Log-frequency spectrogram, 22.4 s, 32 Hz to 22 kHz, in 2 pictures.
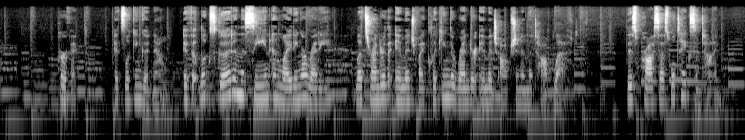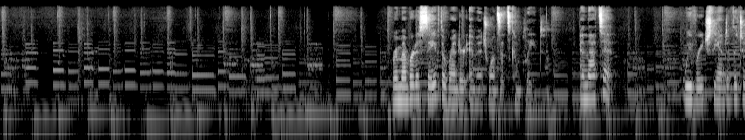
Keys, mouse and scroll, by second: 9.4 scroll down 1.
